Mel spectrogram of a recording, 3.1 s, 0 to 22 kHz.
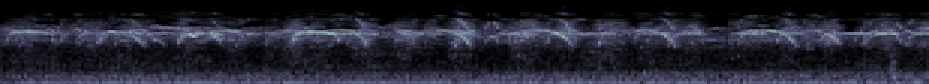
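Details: Newborn chicks from a 28 January 2024 hatch of Brahma, Sultan, Sussex and Wyandotte breeds give clear, arching high peeps, several per second, rising then dropping, over a soft constant hum.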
